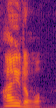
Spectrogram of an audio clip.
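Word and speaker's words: idyll: I also figured out that it's pronounced idle.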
